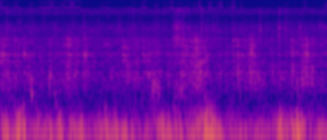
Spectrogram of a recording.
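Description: Horse cantering on the counter lead, with a steady rhythmic three-beat pattern of muffled hoofbeats on soft footing at close range.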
